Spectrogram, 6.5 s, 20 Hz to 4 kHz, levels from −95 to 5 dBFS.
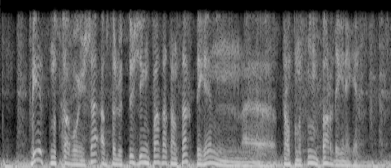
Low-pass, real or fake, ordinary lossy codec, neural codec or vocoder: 3.6 kHz; fake; none; codec, 16 kHz, 8 kbps, FreqCodec, smaller model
